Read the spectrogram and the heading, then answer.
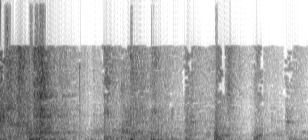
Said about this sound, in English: Did you just knock the computer over? Damn it. Never mind. I broke. Hey, was it a new computer? You said you just bought it a week ago, right?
